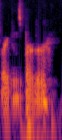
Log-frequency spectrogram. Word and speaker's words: Ravensburger: It is Ravensburger.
